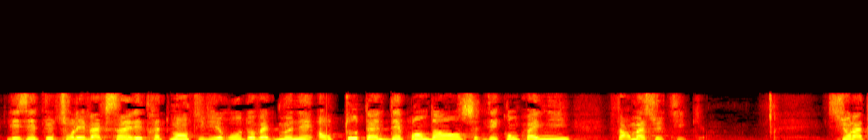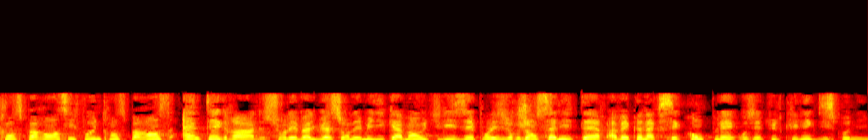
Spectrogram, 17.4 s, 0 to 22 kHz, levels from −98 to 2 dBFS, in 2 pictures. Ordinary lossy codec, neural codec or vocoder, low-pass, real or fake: AAC, 32 kbps; none; 7.2 kHz; real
